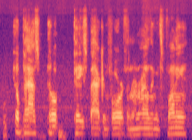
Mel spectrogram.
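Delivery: ordinary talk, nothing marked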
